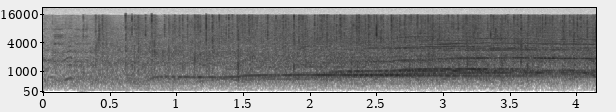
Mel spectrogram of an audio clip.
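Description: Studio audience applauding, the applause swelling up from nothing over the first couple of seconds, with cheering voices over it.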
